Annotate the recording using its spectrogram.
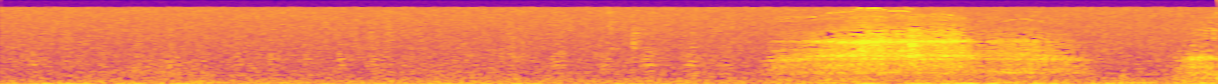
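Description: Faint room tone. About four seconds in, a person takes one soft breath lasting about a second and a half.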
